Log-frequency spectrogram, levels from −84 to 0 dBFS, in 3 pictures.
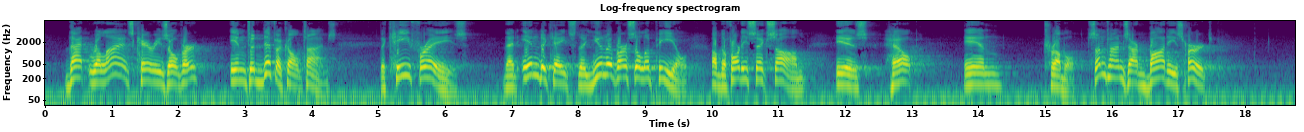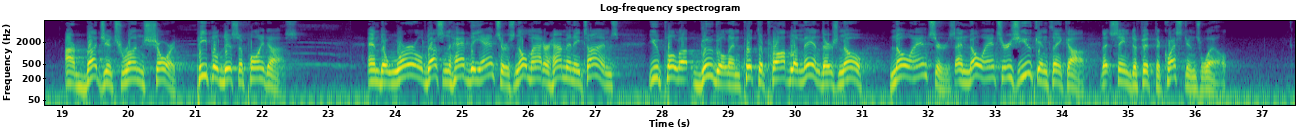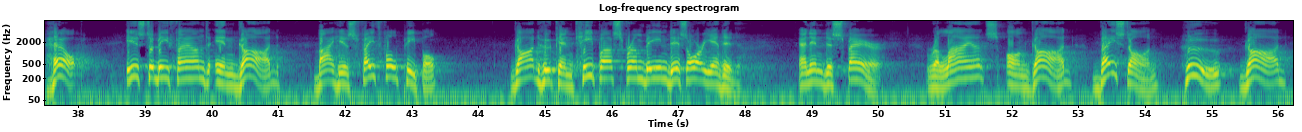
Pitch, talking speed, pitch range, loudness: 175 Hz, 110 wpm, 140-205 Hz, -11 LUFS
